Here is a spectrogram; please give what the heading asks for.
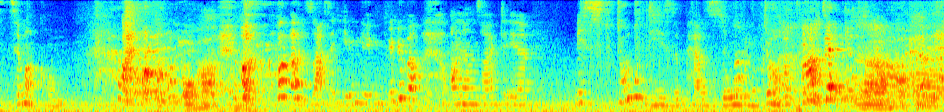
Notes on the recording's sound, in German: Wir feiern hundert Folgen „sexy & bodenständig“ mit der Live-Aufnahme unseres Jubiläums-Podcasts in der Lettrétage in Berlin-Mitte.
